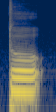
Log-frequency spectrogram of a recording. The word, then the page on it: tu: mpur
